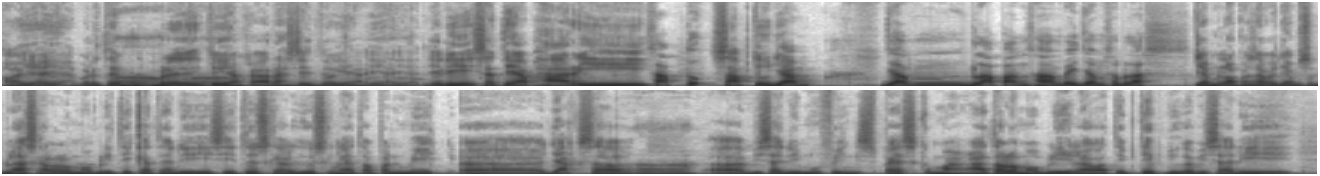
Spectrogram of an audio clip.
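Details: Adult male speaker; Normal conversational speech.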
